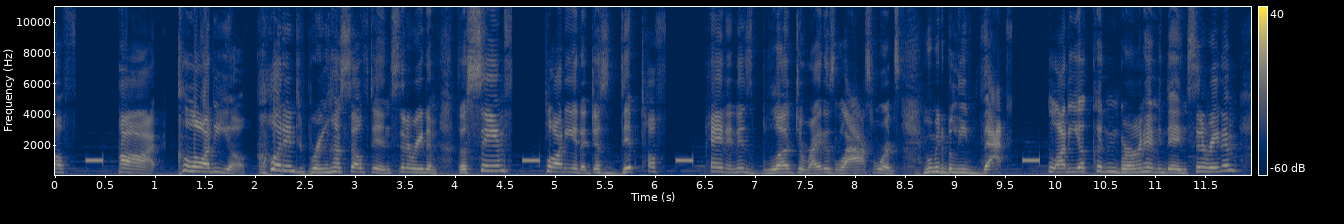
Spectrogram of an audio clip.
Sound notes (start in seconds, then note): 0.2 beep; 4.6 beep; 6.2 beep; 9.6 beep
